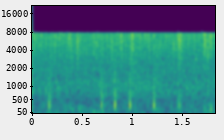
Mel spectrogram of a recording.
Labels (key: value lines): label: biophony, pulse
recorder: SoundTrap 500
